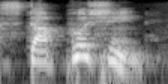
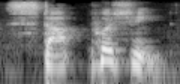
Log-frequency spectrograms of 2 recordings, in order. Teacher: you only say the consonant once and the space disappears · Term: linking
